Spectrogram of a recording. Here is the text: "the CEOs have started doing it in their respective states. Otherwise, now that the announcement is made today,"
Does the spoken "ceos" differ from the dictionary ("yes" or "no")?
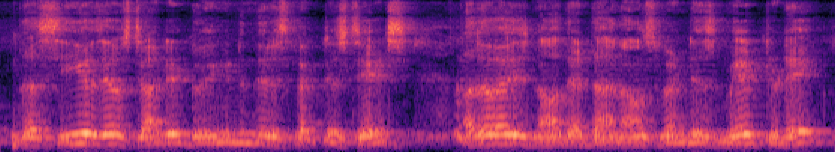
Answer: no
